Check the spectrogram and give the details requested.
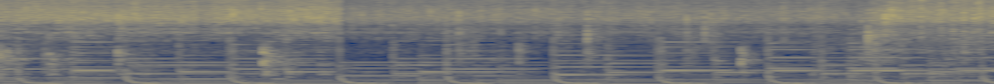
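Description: Chopped shallots and curry leaves sizzling in hot oil in a nonstick kadai as they are stirred with a wooden spatula, over background music with a steady beat.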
